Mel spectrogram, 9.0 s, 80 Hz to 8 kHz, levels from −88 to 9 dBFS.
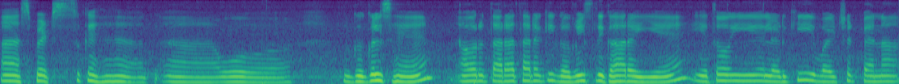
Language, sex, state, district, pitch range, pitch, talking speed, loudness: Hindi, female, Haryana, Charkhi Dadri, 180-205 Hz, 190 Hz, 155 wpm, -17 LUFS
